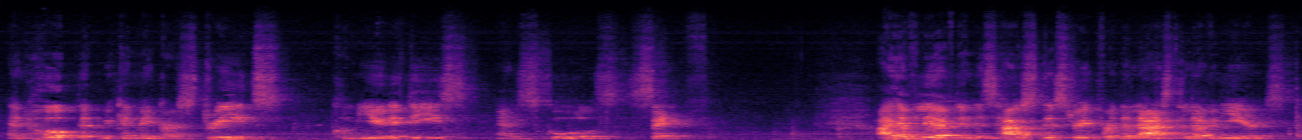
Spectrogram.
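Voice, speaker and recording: Emphatic campaign speech, echoey and distant. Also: male voice, fairly high pitch, sharp tone, slight background noise. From Philippines. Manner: formal, emphatic oratory with lists. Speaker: political candidate. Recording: echoey amateur recording from far off.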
